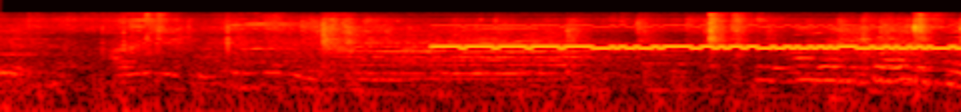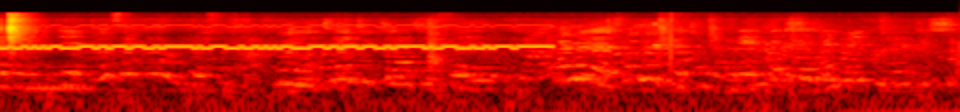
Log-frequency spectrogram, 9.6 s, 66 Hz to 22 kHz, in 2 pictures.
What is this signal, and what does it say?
RTTY (45.45 baud, 170 Hz shift), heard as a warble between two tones, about 1850 Hz centre, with the noise of a crowd indoors. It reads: CQ DX DE YO7B YO7B K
